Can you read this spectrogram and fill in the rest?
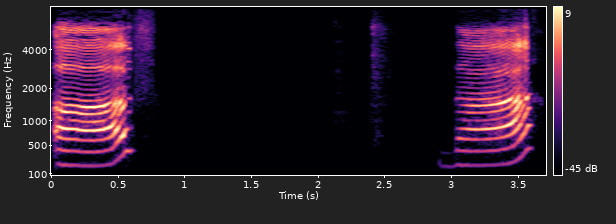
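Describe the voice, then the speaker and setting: A woman's voice: mid-range voice, lively intonation, drawn-out words, sharp tone, no echo. A woman teacher reading aloud and leading a writing lesson for young children, explaining simply and asking them questions. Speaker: primary school teacher.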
